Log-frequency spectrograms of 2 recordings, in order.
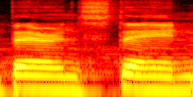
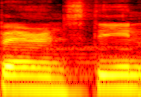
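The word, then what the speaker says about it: Berenstain: It's always been Baron Stain, not Baronstein.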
